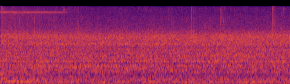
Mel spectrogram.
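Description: Steady running noise of a commercial kitchen's exhaust hood fan and stove, with a low hum underneath and no distinct knocks.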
